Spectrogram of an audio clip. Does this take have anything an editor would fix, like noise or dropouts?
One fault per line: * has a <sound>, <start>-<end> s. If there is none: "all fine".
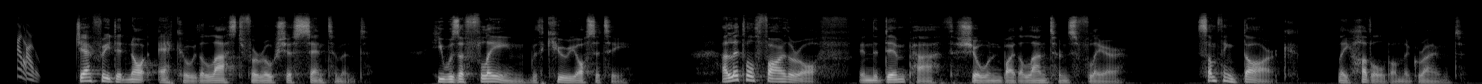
* has a chirp, 0.2-0.4 s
